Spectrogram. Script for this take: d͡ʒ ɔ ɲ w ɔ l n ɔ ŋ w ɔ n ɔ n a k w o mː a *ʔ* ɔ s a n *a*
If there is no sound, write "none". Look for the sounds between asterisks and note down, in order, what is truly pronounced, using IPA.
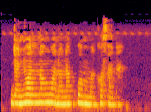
k, a

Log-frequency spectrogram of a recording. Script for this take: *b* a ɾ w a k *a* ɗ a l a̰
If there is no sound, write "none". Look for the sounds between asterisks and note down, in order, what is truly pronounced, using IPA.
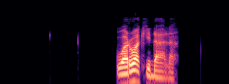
w, i

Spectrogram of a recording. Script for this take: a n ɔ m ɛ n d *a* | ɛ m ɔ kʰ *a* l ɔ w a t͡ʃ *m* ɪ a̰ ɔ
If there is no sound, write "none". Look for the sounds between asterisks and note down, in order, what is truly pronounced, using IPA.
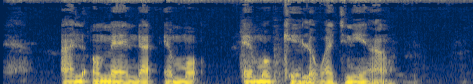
a, e, n

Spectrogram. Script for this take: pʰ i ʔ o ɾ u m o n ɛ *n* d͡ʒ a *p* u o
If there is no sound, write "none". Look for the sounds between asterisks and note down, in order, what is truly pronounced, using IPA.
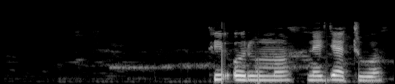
none, t

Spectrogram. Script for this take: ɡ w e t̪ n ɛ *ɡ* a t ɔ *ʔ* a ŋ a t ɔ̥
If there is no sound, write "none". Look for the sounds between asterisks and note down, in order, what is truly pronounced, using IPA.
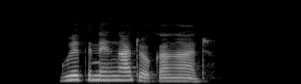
ŋ, k

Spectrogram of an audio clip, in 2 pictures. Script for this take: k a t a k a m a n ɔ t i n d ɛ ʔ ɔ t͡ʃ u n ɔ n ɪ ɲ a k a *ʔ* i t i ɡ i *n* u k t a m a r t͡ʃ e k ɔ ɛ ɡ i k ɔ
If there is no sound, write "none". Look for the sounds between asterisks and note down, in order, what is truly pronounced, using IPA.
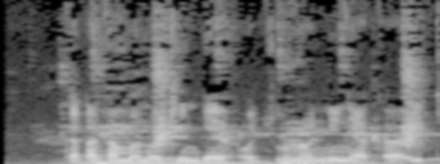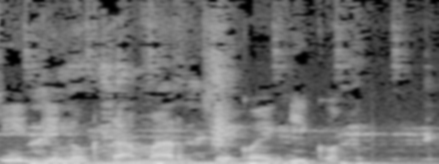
none, n

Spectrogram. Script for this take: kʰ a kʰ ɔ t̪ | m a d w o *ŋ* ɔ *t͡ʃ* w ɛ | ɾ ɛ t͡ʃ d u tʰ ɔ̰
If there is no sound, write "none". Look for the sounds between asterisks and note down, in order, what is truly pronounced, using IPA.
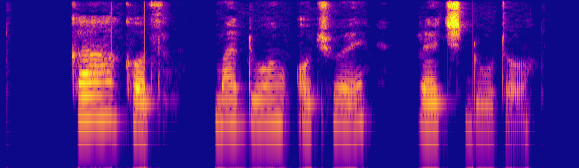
ŋ, t͡ʃ

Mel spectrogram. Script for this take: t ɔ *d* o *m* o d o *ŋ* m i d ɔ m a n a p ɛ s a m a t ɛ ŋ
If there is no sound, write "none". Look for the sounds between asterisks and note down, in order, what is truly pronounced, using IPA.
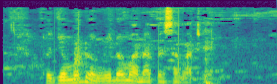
d͡ʒ, m, ŋ

